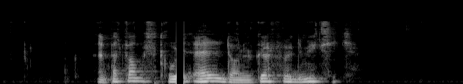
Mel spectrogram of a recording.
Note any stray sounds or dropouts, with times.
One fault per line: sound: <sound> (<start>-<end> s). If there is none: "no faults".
sound: dropout (1.8-1.8 s)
